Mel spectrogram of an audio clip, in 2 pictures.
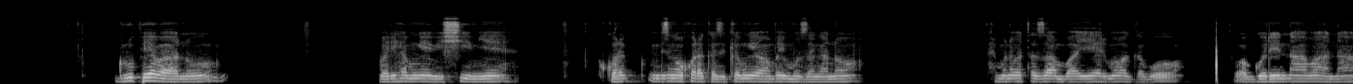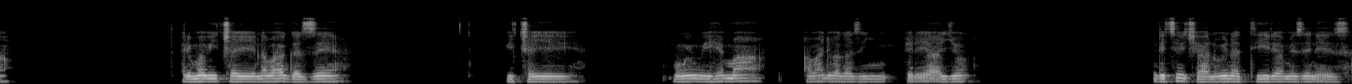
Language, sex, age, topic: Kinyarwanda, male, 18-24, health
